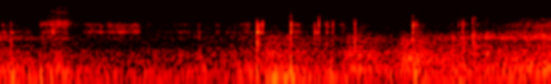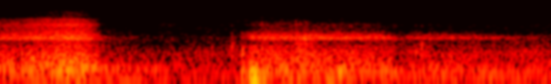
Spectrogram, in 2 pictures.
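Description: A person breathing in audibly through the nose: faint small clicks, then a long sniffing breath that swells and stops sharply, and a shorter breath a second later.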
